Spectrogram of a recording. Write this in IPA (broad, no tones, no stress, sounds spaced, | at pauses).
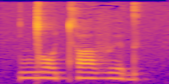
ŋ͡ǀ ɔ cʰ a v ɪ d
